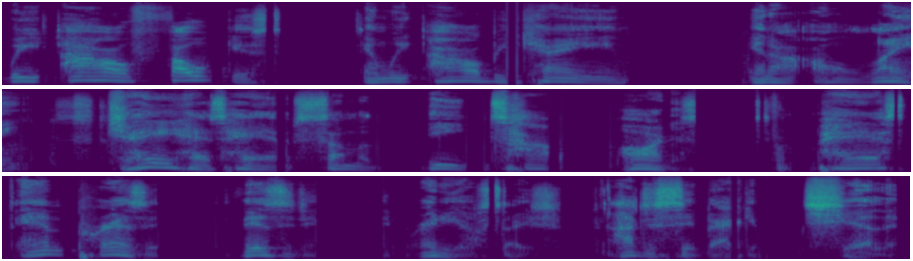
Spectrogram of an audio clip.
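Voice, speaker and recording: A middle-aged man with a husky voice hosting a motivational business podcast, speaking in a colloquial, emphatic, punchy way on a close microphone. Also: on the low side, sing-song, a little slow, dry recording. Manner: colloquial, emphatic, punchy delivery with rhetorical questions. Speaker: podcast host and coach.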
